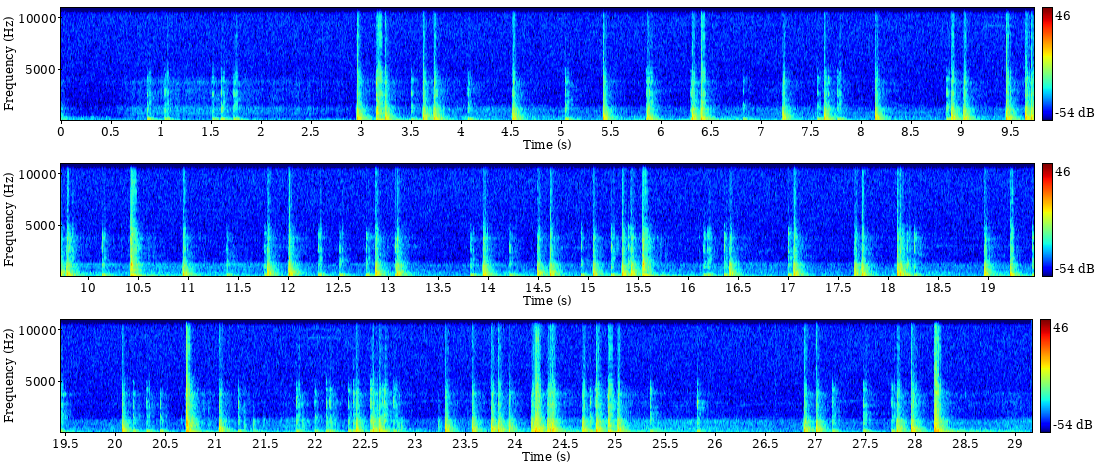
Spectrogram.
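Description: Fireworks going off close to the launch site: a rapid, uneven string of sharp bangs and thumps, a few lighter pops at first, then two or three strong ones a second from about three seconds in.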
